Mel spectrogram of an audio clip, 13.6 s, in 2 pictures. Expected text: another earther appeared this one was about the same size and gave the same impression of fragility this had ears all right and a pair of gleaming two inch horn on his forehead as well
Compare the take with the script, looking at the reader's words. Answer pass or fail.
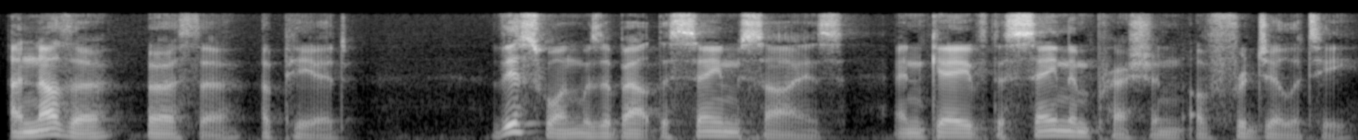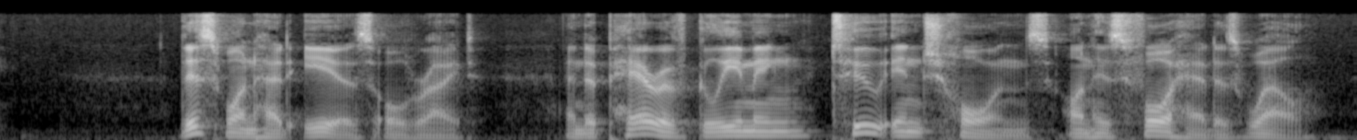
fail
